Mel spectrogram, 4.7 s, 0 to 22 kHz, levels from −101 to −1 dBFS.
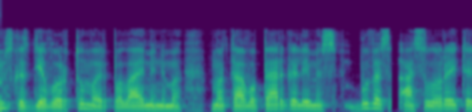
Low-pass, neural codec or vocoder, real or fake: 7.2 kHz; none; real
